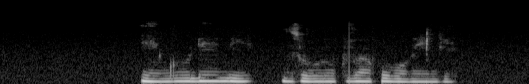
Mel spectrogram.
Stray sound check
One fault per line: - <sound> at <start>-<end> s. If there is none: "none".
none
